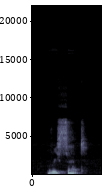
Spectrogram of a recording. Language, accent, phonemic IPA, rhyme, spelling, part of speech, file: English, Southern England, /ɹiːˈsɛt/, -ɛt, reset, verb, LL-Q1860 (eng)-reset.wav
- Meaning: 1. To set back to the initial state 2. To set to zero 3. To adjust; to set or position differently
